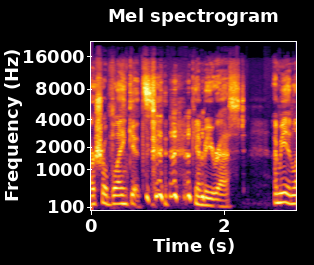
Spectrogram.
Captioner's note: chuckling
